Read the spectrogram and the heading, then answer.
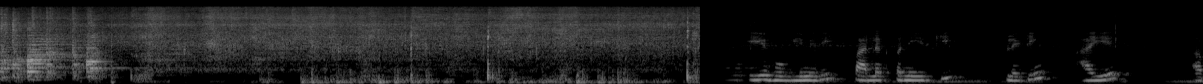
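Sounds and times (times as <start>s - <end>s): metal ladle stirring: 0.0s - 6.3s
food sizzling in a pan: 0.0s - 7.0s.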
